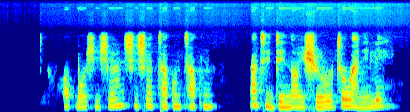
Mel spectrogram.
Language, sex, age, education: Yoruba, female, 15-29, tertiary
